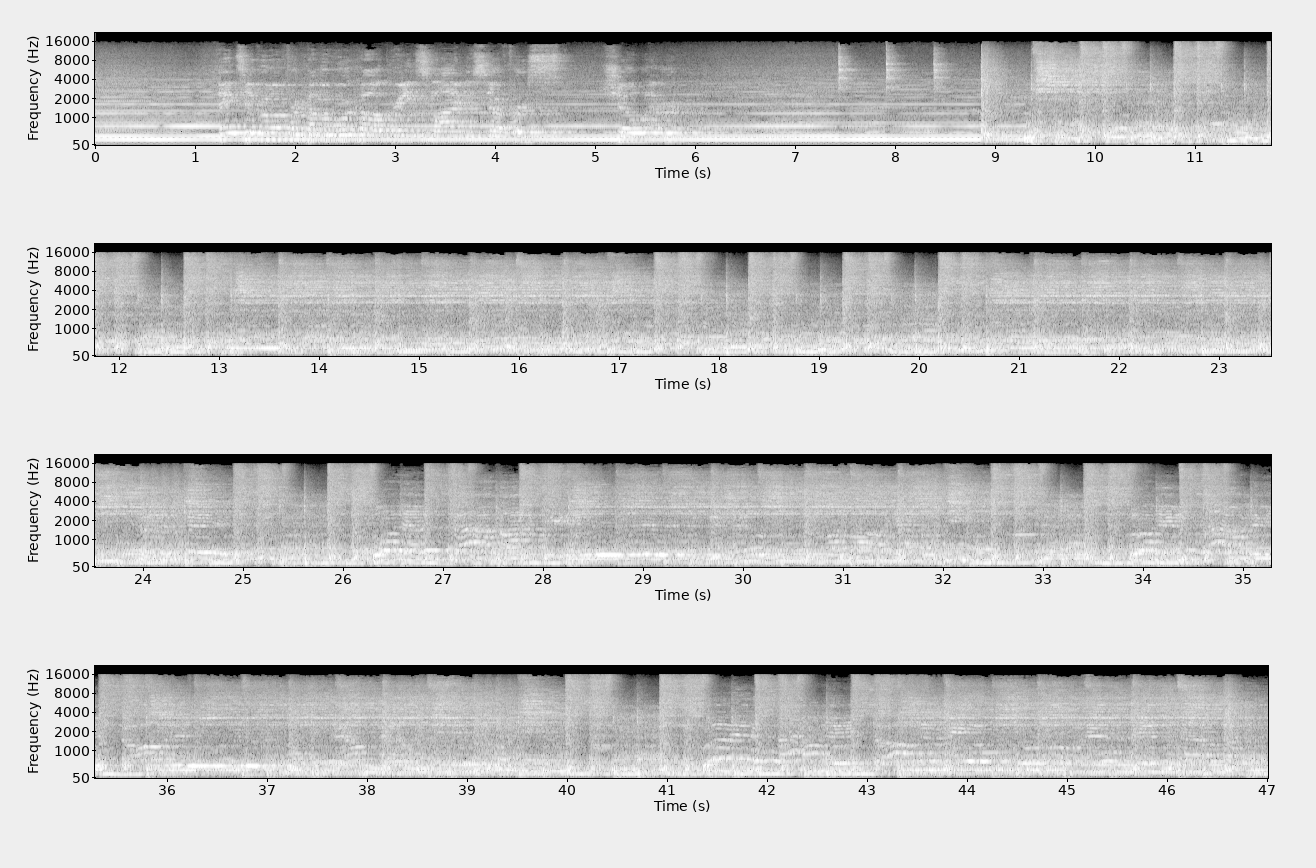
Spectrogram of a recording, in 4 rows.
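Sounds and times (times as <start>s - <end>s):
ringing guitar drone: 0.0s - 26.2s, 26.8s - 41.1s
live rock band playing: 0.0s - 47.0s.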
